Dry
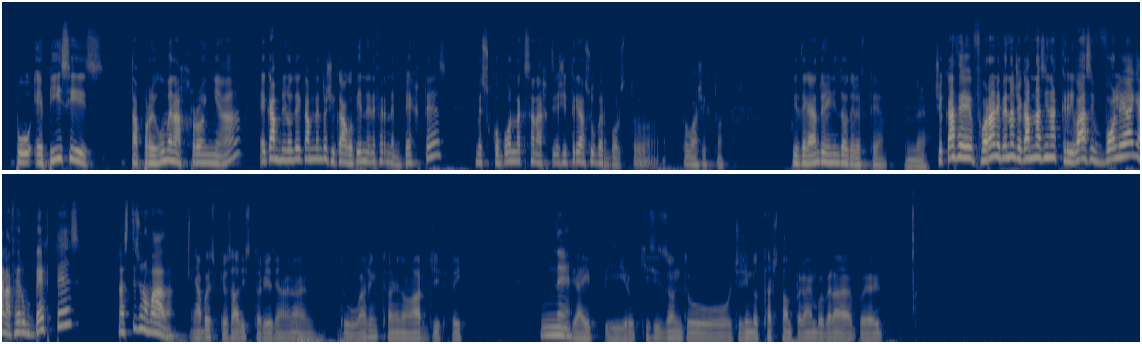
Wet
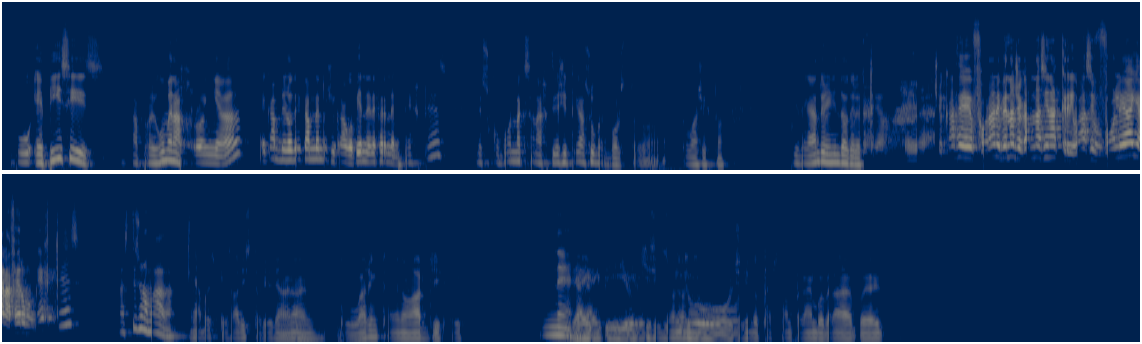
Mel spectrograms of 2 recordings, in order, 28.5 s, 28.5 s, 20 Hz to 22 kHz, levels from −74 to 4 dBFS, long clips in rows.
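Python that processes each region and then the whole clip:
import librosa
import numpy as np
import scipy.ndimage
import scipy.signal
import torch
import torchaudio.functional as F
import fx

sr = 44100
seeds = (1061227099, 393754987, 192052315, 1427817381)

y = fx.chain(x, sr, fx.highpass(hz=320.0, slope=12),
    fx.peak_eq(hz=510.0, db=15.0, octaves=0.74), at=(2.22, 4.95))
y = fx.chain(y, sr, fx.ellip_highpass(hz=510.0, order=4, stop_db=80),
    fx.env_flatten(amount_pct=50), at=(10.76, 14.93))
y = fx.chain(y, sr, fx.highpass(hz=54.0, slope=12),
    fx.doubler(ms=19.0, db=-2),
    fx.echo_single(ms=119, db=-6.5), at=(21.27, 23.58))
y = scipy.signal.sosfilt(scipy.signal.butter(2, 73.0, 'highpass', fs=sr, output='sos'), y)
y = fx.high_shelf(y, sr, hz=8000.0, db=-8.0)
y = fx.auto_swell(y, sr, attack_ms=218.0)
y = y * librosa.db_to_amplitude(-4.0)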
